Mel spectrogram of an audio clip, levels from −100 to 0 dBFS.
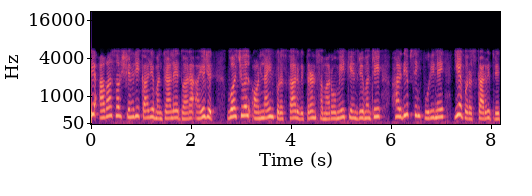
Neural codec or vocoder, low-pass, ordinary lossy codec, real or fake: codec, 44.1 kHz, 7.8 kbps, DAC; 5.4 kHz; Opus, 32 kbps; fake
